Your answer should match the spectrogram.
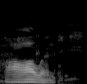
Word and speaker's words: Haaland: When you say Haaland, I think the Netherlands. – Haaland? That's the point. That's the name. Haaland. It's not a long A. Haaland. Yeah. It's Haaland.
